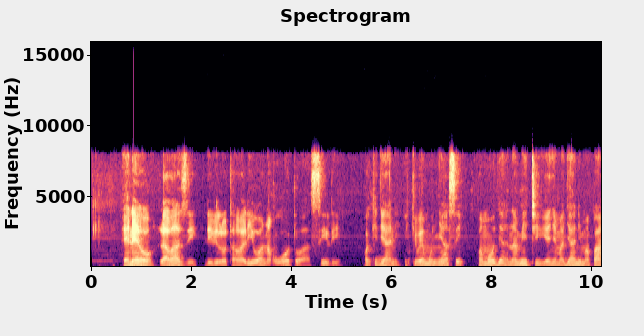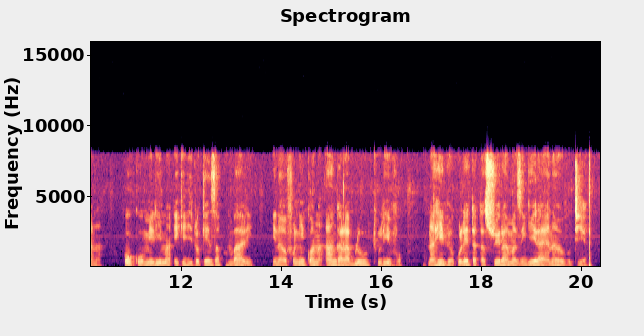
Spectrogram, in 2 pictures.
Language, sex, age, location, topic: Swahili, male, 25-35, Dar es Salaam, agriculture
